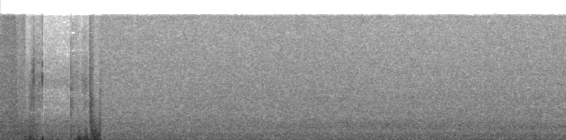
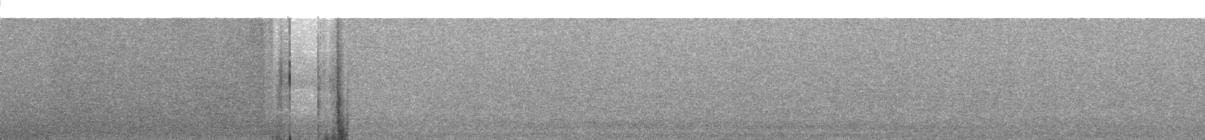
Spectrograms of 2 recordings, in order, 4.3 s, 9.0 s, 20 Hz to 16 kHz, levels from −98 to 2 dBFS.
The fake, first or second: first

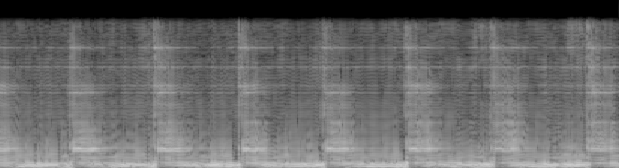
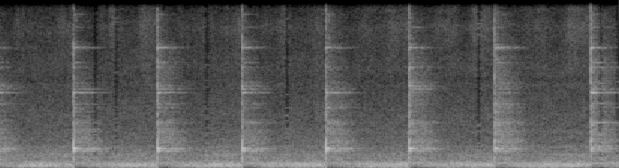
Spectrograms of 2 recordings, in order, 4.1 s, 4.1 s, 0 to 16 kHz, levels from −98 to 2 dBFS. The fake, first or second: first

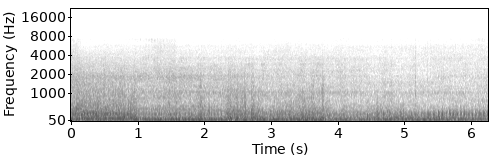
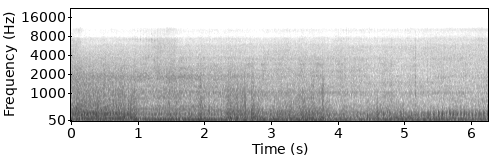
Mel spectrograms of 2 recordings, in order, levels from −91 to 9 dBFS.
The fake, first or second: first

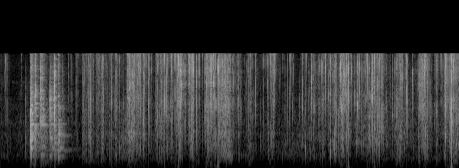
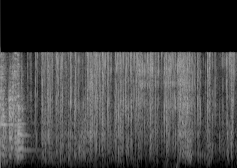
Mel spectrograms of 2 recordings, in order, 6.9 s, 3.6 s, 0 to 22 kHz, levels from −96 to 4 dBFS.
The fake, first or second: first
